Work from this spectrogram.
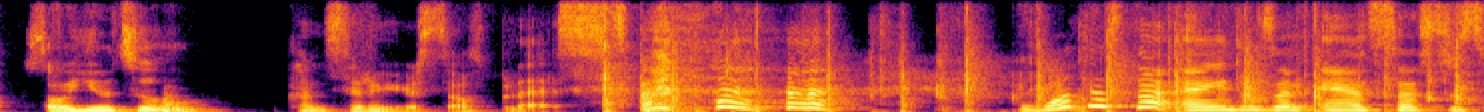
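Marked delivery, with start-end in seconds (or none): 1.1-2.3 playful whisper. Acted. Teasing aside to YouTube viewers. 2.3-3.1 a quick high-pitched giggle; short bright giggle, breaking off. Real, not acted. Laughs after teasing TikTok.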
